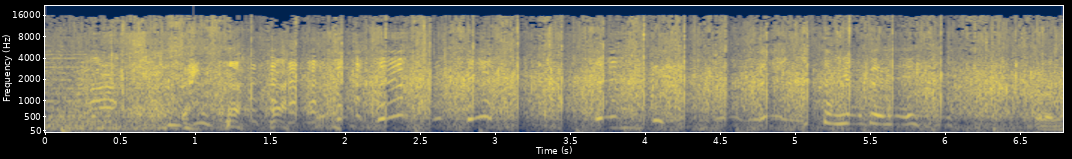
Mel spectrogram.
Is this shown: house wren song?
no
